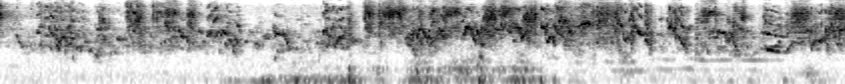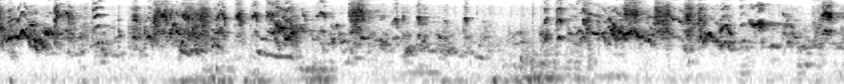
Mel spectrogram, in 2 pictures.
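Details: Several pet budgerigars in a family group keep up a dense, unbroken warbling chatter of scratchy, buzzy and squeaky notes from start to finish, briefly softening midway, with faint low rustling beneath.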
